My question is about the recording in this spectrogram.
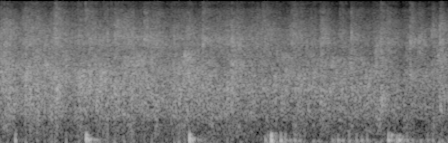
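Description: Audience applauding, a steady clatter of many hands clapping.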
